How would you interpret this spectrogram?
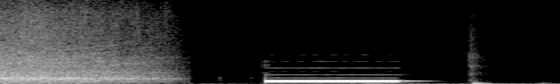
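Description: A burst of crowd-like noise fades out, then a single steady ringback tone sounds for about a second on an outgoing phone call to a VG sports journalist, followed by a faint click and rustle.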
